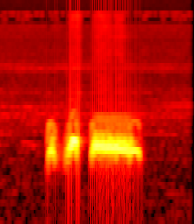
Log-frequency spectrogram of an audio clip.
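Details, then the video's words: Lure cooing of a spotted dove in thúc gù style, aimed at wild doves so they coo back. A single clean phrase: two quick hoots followed by a long, even, vibrating coo, then silence. "Cu gáy thúc gù nghe rất hắp dẫn, giọng hay bổi nghe rất tức và gáy theo"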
